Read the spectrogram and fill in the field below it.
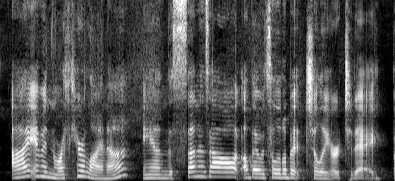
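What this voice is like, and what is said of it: Slight Southern US accent. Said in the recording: “I think I hear a little bit of that accent in there.”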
